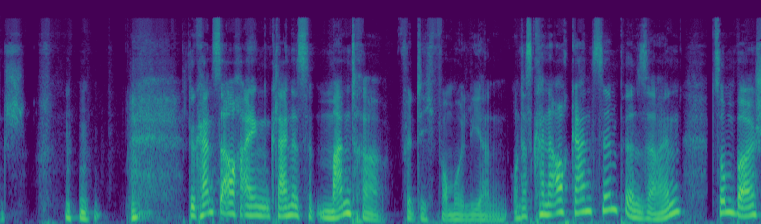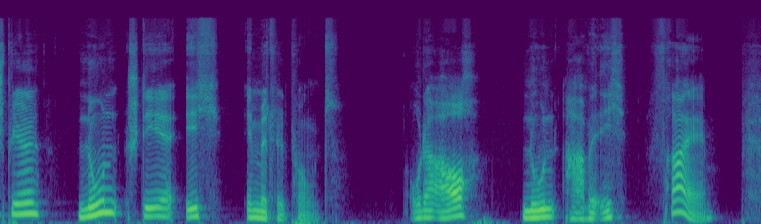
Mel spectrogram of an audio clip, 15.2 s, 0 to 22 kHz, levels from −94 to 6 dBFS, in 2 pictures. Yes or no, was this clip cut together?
no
